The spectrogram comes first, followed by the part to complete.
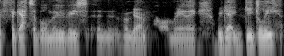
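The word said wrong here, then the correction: Gigli: It's pronounced Geely. And Ben Affleck makes a point in the film. This is one of the things that's so wrong with that movie. He's got this big thing in the film where he keeps telling people that my name's Geely. It rhymes with really. And I'm thinking, no, it doesn't. Geely does not rhyme with really, Ben.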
